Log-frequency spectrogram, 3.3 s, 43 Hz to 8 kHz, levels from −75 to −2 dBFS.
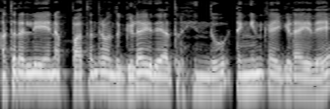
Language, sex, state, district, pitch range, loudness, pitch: Kannada, male, Karnataka, Mysore, 105-120 Hz, -16 LUFS, 115 Hz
